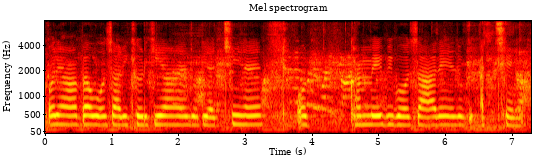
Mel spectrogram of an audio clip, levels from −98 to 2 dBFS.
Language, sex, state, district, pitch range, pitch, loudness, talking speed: Hindi, female, Bihar, Sitamarhi, 230-235 Hz, 230 Hz, -30 LUFS, 170 wpm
